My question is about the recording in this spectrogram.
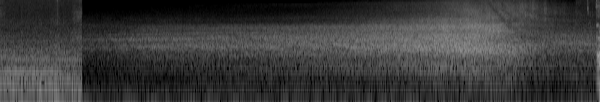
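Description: Cabin road and engine rumble with a short laugh, cut off under a second in. Then a car drives past outside: its tyre and engine noise swells to a peak about four and a half seconds in and fades away.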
